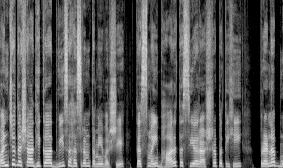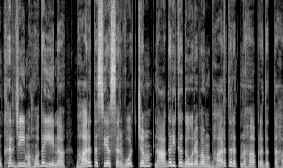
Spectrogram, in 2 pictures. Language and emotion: Sanskrit, neutral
